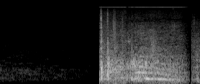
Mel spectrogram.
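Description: A tennis racket strikes a ball hard.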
